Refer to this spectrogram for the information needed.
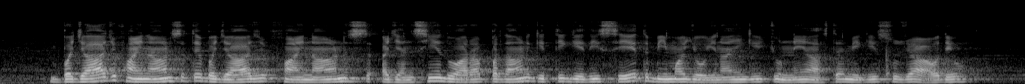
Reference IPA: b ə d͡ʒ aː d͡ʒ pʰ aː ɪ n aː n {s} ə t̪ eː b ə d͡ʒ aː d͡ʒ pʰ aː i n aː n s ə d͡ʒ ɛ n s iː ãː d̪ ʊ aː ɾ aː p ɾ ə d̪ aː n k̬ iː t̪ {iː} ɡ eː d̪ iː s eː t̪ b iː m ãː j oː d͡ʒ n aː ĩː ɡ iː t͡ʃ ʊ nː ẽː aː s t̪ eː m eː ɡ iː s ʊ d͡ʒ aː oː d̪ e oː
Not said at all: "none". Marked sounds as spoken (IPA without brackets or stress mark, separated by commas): s, iː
